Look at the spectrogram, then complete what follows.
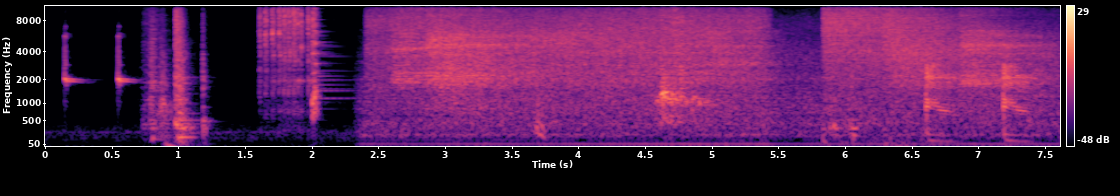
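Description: Cartoon steam-machine sound effects: a few sharp clicks and knocks, then about two seconds in a steady loud hiss of escaping steam starts as the steamer runs. A few short squeaks sound over the hiss near the end.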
